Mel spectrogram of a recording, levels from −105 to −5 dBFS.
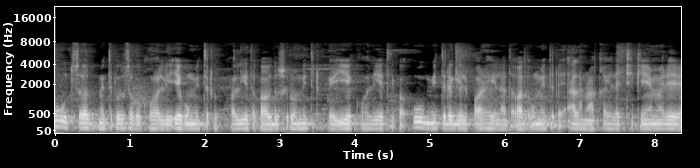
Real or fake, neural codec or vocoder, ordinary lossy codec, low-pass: real; none; none; none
